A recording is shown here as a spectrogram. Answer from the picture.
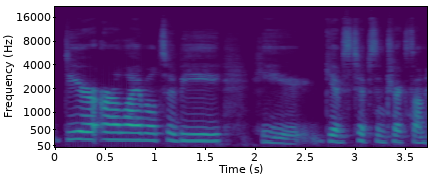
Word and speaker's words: Hea: my little brother Joe his name is Joe He. His last name is just like mine. It's spelled H-E-A, so that's Joehea, and his channel name is Rod and Arrow.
